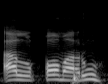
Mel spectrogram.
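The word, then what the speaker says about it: الْقَمَرُ: আসে, আলিফ লাম আছে, তো আলিফ লামটা আলাদা উচ্চারণ হয়। যেমন আল কমারু, আল কমারু।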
